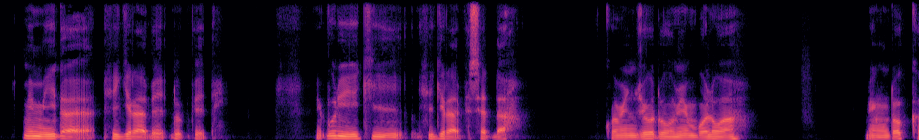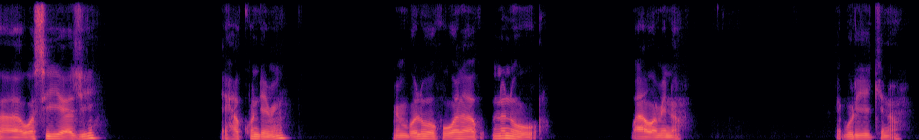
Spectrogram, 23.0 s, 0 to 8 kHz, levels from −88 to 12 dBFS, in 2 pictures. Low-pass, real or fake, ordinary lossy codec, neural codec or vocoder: none; real; none; none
